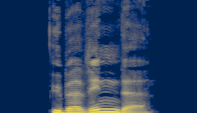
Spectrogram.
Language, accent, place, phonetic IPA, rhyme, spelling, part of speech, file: German, Germany, Berlin, [yːbɐˈvɪndə], -ɪndə, überwinde, verb, De-überwinde.ogg
- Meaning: inflection of überwinden: 1. first-person singular present 2. first/third-person singular subjunctive I 3. singular imperative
